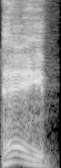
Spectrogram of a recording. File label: "hey", Voice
